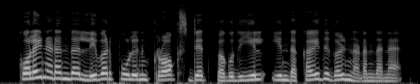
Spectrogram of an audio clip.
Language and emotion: Tamil, neutral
